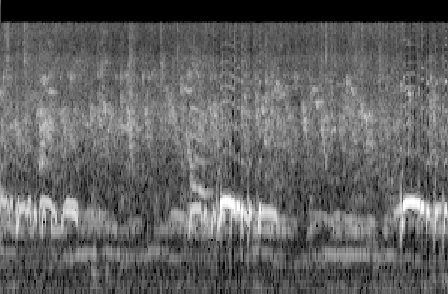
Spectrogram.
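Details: Local zebra dove song used to lure other doves and stir them to sing: repeated bursts of rapid, bubbling, purring coos, each phrase about a second, separated by quieter pauses.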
